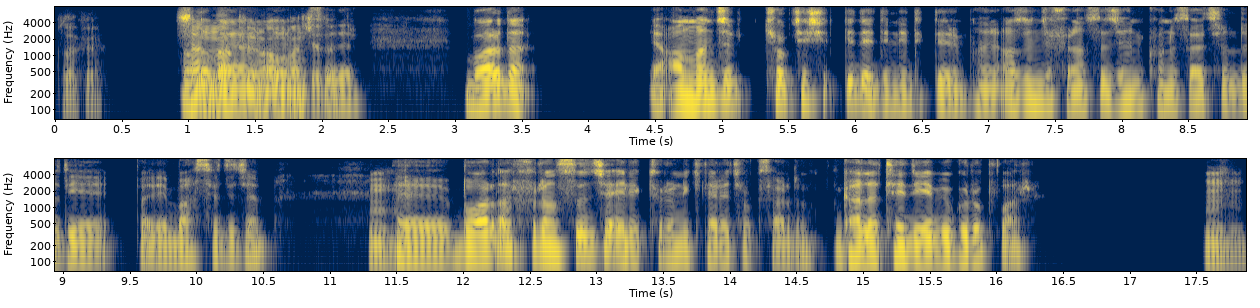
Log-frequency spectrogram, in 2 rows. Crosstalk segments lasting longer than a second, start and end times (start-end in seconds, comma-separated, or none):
0.9-2.2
